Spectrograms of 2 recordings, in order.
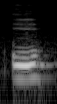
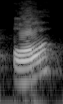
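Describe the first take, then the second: First: The vowel is pronounced closed, with a higher tongue. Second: The vowel is pronounced open, with a low tongue. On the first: "o timbre fechado" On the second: "o timbre aberto"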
